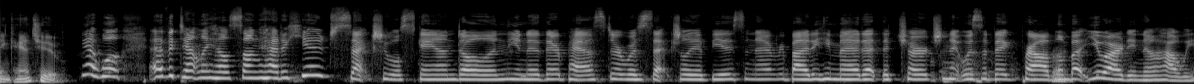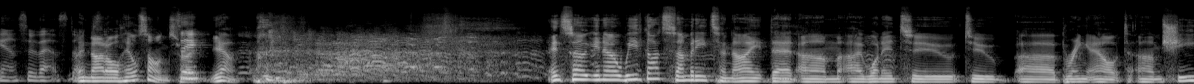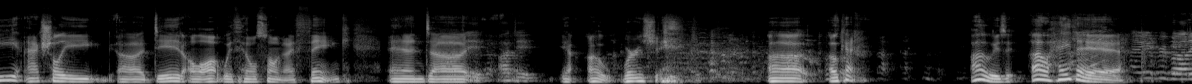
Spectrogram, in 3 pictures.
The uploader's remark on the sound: Live Recording, Los Angeles. A recording of our live show at Dynasty Typewriter.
